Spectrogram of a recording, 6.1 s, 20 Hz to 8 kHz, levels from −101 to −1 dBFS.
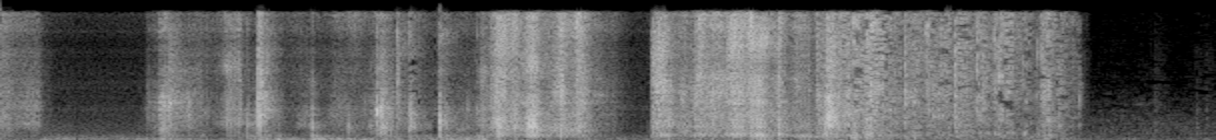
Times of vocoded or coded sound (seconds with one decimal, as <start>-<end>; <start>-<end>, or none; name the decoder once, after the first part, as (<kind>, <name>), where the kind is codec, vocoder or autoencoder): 0.0-4.2 (codec, ZipCodec)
